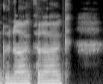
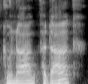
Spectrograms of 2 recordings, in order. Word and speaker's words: Gunung Padang: One person asked me if I've ever made a video on Gunung Padang, and that's how I'm going to pronounce it.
